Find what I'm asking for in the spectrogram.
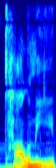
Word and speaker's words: Ptolemy: Yeah, that's Ptolemy. It's no, there's the P is silent, sir.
